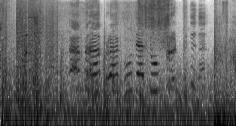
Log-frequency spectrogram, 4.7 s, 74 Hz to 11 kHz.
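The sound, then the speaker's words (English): Explosion of an ED 205 robot after it falls down two stairs in a RoboCop video game: loud, noisy bursts at the start and again right at the end, with game voices and sounds in between. “Holy shit, he just exploded! Holy fuck. He just fell down literally two stairs and exploded. Apparently robots can't do stairs”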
